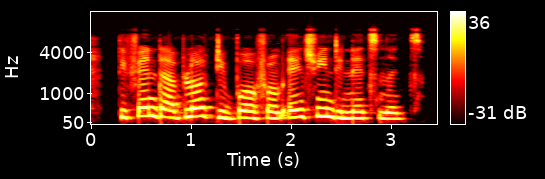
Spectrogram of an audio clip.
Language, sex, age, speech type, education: Nigerian Pidgin, female, 15-29, spontaneous, tertiary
